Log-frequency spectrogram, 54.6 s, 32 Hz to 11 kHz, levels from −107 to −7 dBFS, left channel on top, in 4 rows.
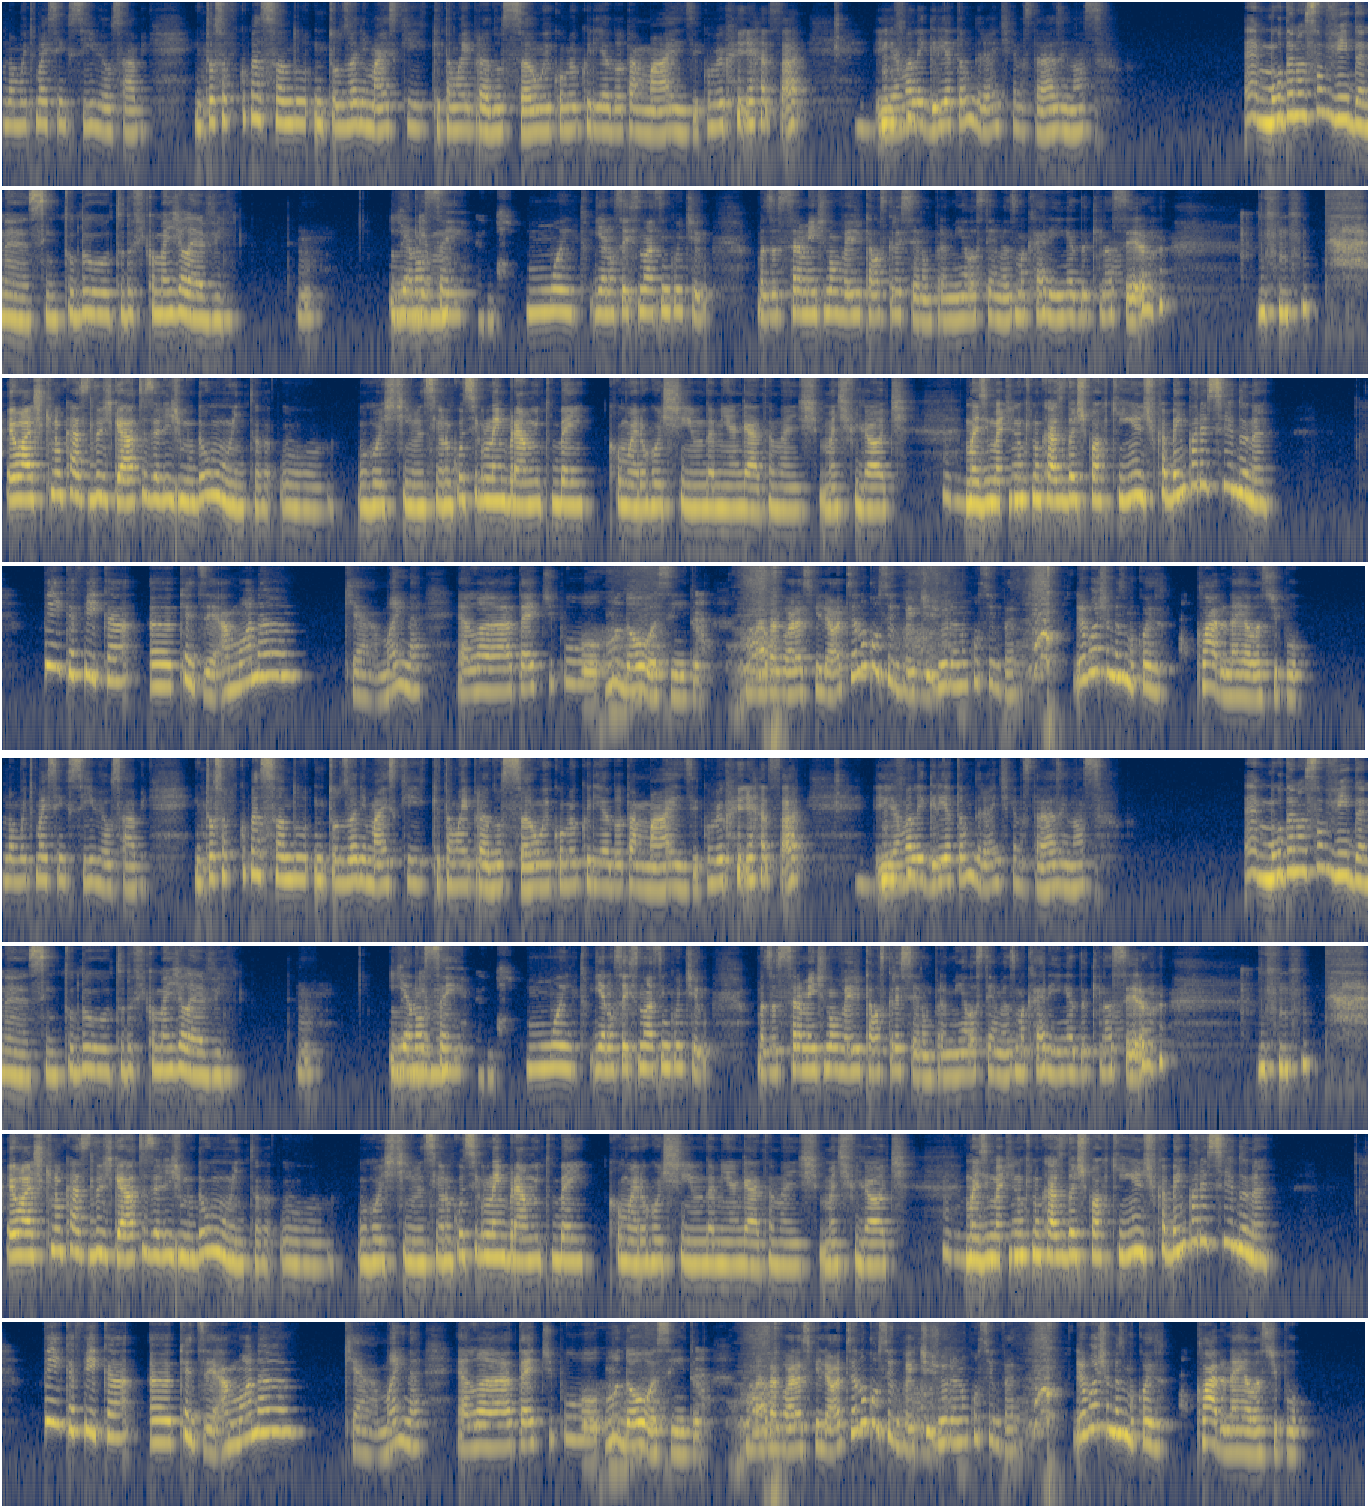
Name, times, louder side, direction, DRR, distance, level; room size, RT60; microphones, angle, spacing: voice 1, 0.0-8.0 8.7-11.0 16.6-16.8 17.5-18.3 18.9-25.6 36.7-37.0 41.4-43.9 44.4-48.0 48.4-51.2 51.7-52.6 52.9-53.9, right 1 dB, 50° right, 2.2 m, -32 dB
voice 2, 8.5-9.2 12.4-16.0 17.5-18.1 18.6-18.7 26.2-36.4 36.9-40.0 47.9-48.0, left 1 dB, 10° left, 0.7 m, -29 dB
Zipper (clothing), 46.8-47.6 48.2-48.8 49.9-50.6 51.0-51.5, left 1 dB, 55° left, 3.4 m, -38 dB
7.9 x 5.8 x 7.1 m
head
